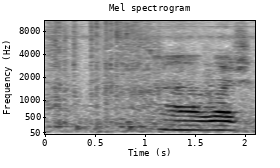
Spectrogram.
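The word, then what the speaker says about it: hour: तो इसका उच्चारण होता है आवर। इसका स्टार्टिंग स्वर से हो रहा है, तो इसके साथ हम एन का यूज करते हैं, एन आवर।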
